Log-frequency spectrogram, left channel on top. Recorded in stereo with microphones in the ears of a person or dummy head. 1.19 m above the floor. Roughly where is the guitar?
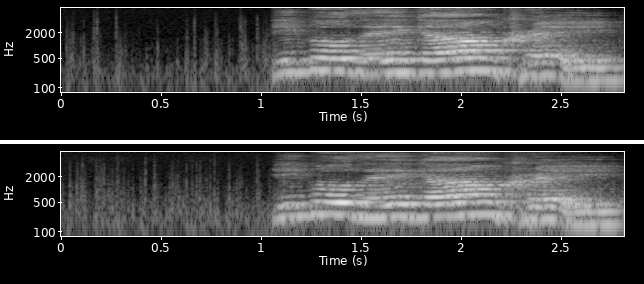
No guitar in this recording.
